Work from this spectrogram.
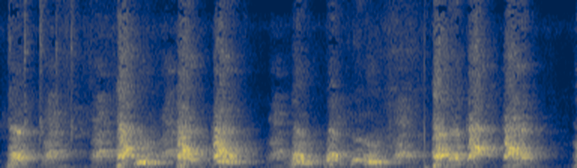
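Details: A Rottweiler puppy in Rampurhat, Birbhum, West Bengal gives a quick series of high, yelping barks, about two each second.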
